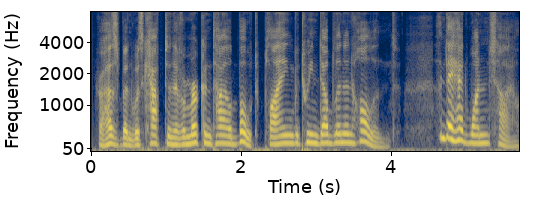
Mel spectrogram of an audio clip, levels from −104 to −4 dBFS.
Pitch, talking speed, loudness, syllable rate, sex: 160 Hz, 190 wpm, -18 LUFS, 5.5 syllables/s, male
